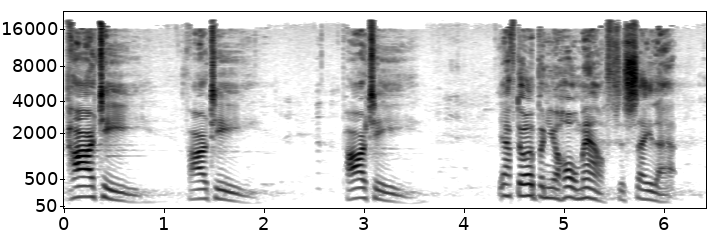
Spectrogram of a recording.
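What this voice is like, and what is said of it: Accent, 'party' sounds like 'potty'. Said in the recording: “this accent or speech impediment, however you describe it, I have a bit of a problem with the party word ... When I say it, it sounds like potty.”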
